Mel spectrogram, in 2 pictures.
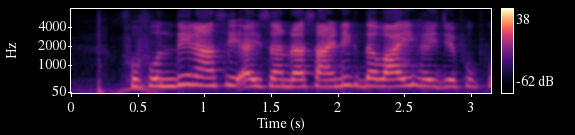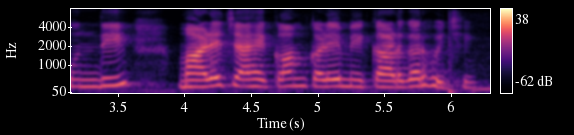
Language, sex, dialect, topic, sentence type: Magahi, male, Western, agriculture, statement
